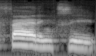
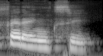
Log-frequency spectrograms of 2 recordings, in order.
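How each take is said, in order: First: The name is pronounced the Latin American way. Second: The name is pronounced the European way. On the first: This is how it is usually said in Latin American countries. "Argentina, esses países falam Ferenczi" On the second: This is how it is usually said in Europe. "na Europa, fala muito Ferenczi"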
